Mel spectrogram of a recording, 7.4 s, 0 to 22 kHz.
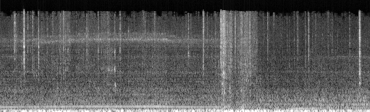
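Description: Toyota LandCruiser 200 series V8 driving on a gravel road: a steady engine drone over tyre rumble, with small stones clicking now and then. The engine note shifts about four and a half seconds in, along with a brief rougher rush.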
